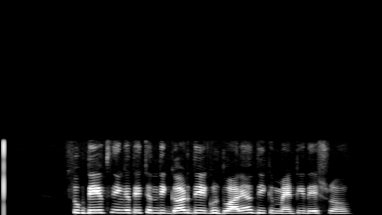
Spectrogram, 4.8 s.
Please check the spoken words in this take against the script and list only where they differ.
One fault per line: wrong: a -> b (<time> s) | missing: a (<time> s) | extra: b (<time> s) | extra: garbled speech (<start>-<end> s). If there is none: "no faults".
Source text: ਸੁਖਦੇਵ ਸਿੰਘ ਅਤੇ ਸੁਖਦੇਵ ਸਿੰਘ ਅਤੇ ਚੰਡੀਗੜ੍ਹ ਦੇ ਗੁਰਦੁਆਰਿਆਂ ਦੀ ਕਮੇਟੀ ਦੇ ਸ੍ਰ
missing: ਸੁਖਦੇਵ ਸਿੰਘ ਅਤੇ (1.8 s)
